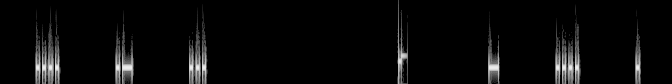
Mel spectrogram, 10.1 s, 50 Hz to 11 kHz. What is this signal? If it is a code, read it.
Morse code, heard as a keyed tone, about 25 wpm, spaced as for 9 wpm, 700 Hz. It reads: HAS THE
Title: 6x Character Spacing - Top 100 Words - 25wpm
